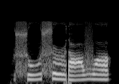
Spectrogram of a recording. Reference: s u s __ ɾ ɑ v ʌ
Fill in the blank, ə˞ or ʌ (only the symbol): ə˞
